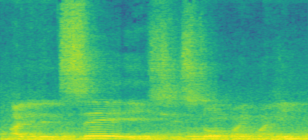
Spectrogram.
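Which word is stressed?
say. The stress falls on the word say. It was implied, not said. "I implied it"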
